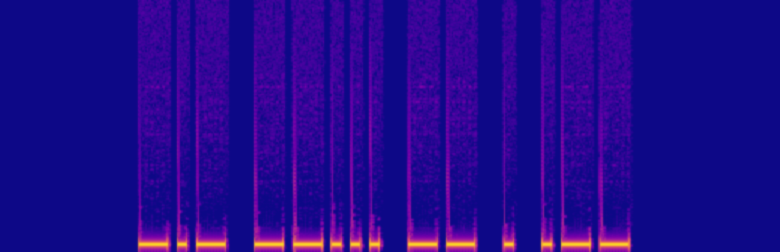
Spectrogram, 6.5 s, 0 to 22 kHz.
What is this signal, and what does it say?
Morse code, heard as a keyed tone, about 15 wpm, 700 Hz. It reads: K7MEW
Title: USA Call Signs - 5 Characters - 4x Character Spacing - 15wpm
